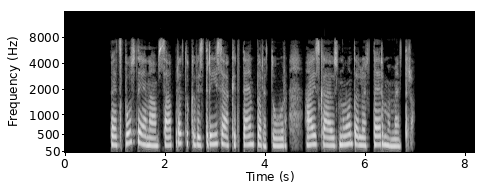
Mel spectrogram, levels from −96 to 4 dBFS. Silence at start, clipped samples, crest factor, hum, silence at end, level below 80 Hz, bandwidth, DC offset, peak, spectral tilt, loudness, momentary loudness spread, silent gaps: 0.9 s; under 0.1%; 16 dB; none; 1.2 s; -62 dBFS; 8 kHz; under 0.1%; 0 dBFS; -4.5 dB/octave; -16 LUFS; 6 LU; 3.51-3.55 s, 4.07-4.12 s, 6.12-6.17 s, 6.75-6.80 s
